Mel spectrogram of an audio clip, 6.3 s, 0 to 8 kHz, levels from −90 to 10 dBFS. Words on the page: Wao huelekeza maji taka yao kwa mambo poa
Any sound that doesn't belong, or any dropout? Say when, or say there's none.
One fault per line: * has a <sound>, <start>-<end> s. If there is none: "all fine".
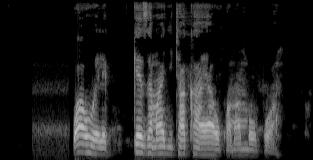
all fine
